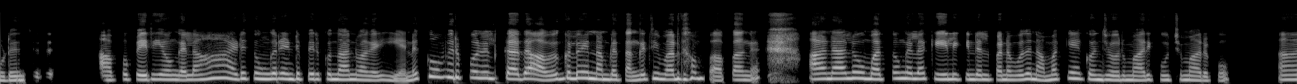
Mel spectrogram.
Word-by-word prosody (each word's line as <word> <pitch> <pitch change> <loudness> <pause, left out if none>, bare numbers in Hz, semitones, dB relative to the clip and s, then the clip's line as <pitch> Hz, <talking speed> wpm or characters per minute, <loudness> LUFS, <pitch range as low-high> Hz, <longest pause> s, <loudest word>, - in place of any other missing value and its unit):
முடிஞ்சிது. 195 - -4 0.6
அப்ப 205 +3 -4
பெரியவங்கலாம் 220 +2 +1 0.2
அடுத்து 260 +2 -1
உங்க 250 +1 +4
2 250 0 +2
பேருக்கும்தான்னுவாங்க. 230 -4 0 0.3
எனக்கும் 335 - -2
விருப்பம் 315 -2 -1
இருக்காது, 265 -2 +1
அவங்களும் 265 +6 +2
நம்மள 230 -2 +2
தங்கச்சி 225 +7 0
மாரி 225 +3 +2
தான் 275 0 -1
பாப்பாங்க. 205 +3 -2 0.7
ஆனாலும் 265 +2 +3
மத்தவங்க 275 +4 0
எல்லாம் 260 0 0
கேலி 235 0 +3
கிண்டல் 225 -1 0
பண்ணும்போது, 215 +3 0
நமக்கே 230 +8 -1
கொஞ்சம் 215 -2 +1
ஒரு 205 +1 -1
மாரி 195 +2 -2
கூச்சமா 210 0 -3
இருக்கும். 180 +1 -7 0.5
அ - - -1
235 Hz, 135 wpm, -23 LUFS, 210-260 Hz, 0.7 s, உங்க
